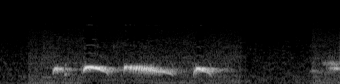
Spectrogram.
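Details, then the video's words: Lure call from a decoy spotted dove aiming to attract other doves: one mellow four-note coo phrase with a long, downward-sliding third note, followed by quiet. "Cu gáy mồi cây GÁY GỌI cực hay kích bổi nhanh nổi hiệu quả nhất"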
